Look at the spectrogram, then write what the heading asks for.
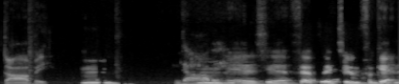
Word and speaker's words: Derby: it's Derby but that is the way it's pronounced Derby Darby it is yeah feel forgetting it right especially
